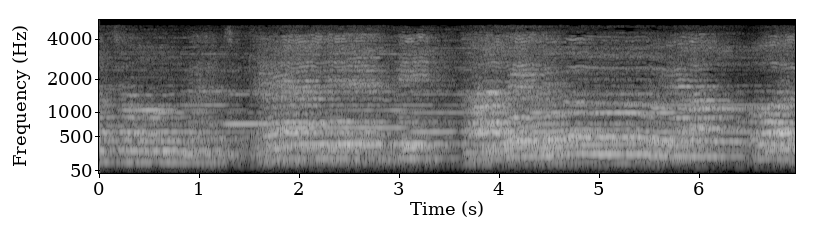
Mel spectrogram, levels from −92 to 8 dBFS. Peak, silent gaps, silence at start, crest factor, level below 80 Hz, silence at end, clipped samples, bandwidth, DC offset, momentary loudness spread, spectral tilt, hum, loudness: -10 dBFS; none; 0 s; 16 dB; -86 dBFS; 0 s; under 0.1%; 5.2 kHz; under 0.1%; 8 LU; -8 dB/octave; none; -26 LUFS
